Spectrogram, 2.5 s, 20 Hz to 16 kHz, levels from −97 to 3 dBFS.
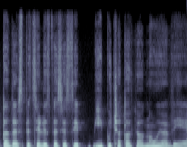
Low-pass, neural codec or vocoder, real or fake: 14.4 kHz; autoencoder, 48 kHz, 128 numbers a frame, DAC-VAE, trained on Japanese speech; fake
